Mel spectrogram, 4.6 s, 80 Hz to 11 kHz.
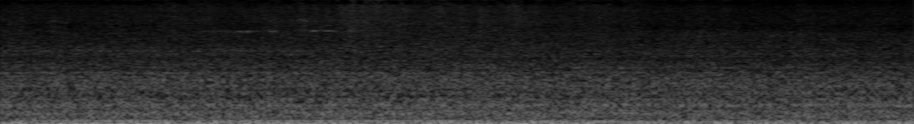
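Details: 3rd-gen Toyota Tacoma at about 35 mph under light throttle: a deep low rumble like driving over rumble strips that goes away when given gas; torque converter clutch shudder.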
